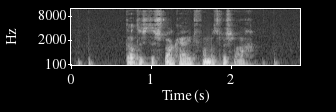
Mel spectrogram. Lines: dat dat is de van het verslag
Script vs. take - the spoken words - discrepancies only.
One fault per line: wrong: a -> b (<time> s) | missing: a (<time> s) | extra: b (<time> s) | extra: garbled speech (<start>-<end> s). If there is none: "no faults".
missing: dat (0.8 s)
extra: zwakheid (1.1 s)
